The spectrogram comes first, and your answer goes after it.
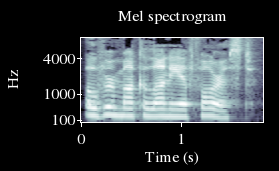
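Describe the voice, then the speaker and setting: A woman voicing a terse, brooding male guardian in armor who speaks in short, flat replies. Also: medium pitch, normal speed, close to an everyday voice.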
